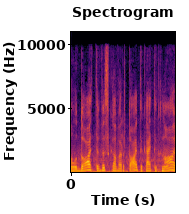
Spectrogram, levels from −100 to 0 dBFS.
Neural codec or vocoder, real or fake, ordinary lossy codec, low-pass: codec, 24 kHz, 6 kbps, HILCodec; fake; MP3, 96 kbps; 9.9 kHz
